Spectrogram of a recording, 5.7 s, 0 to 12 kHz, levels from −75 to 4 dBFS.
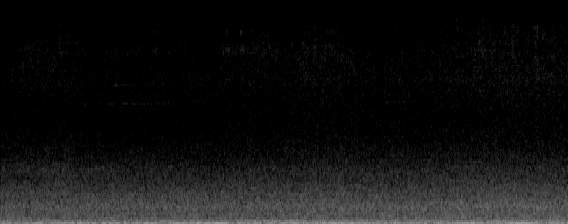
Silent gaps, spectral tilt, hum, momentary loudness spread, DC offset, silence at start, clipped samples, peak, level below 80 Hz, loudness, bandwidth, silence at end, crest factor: none; -6.5 dB/octave; none; 3 LU; under 0.1%; 0 s; under 0.1%; -22 dBFS; -36 dBFS; -38 LUFS; 11 kHz; 0 s; 12 dB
